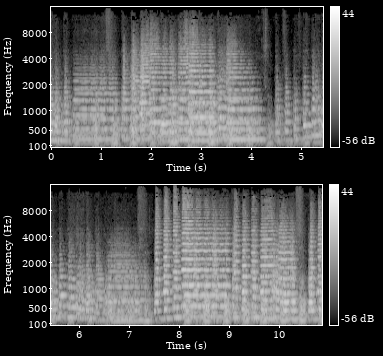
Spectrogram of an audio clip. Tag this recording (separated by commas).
Music, playing french horn, French horn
